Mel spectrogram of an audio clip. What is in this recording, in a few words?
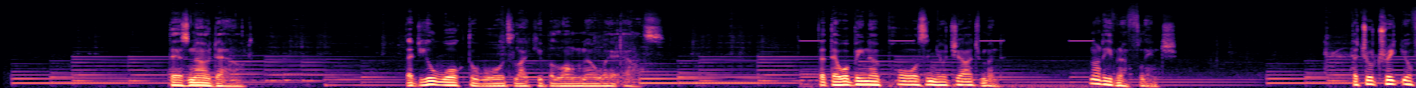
Narration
